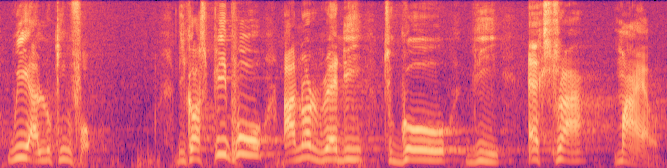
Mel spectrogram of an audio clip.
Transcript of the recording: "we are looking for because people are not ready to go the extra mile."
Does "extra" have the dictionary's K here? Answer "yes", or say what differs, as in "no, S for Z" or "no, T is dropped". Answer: yes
